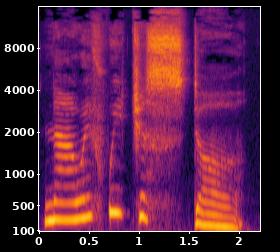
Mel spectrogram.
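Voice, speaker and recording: A woman hypnotherapist guiding a meditation in a soothing, deliberate manner, pausing between short phrases. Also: high-pitched, sing-song, darkish tone. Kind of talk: guided meditation hypnotherapy narration.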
